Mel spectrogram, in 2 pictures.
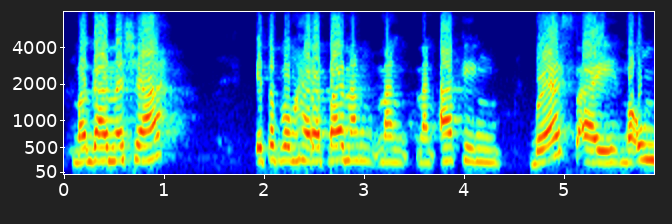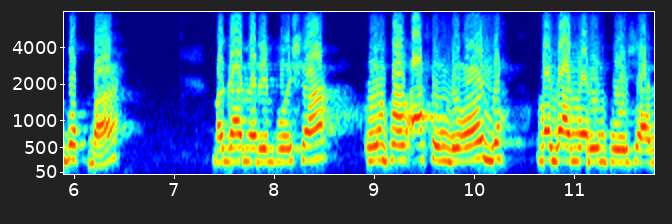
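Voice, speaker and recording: A middle-aged woman bishop preaching a testimony sermon, telling her story with lively acted-out quotes. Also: sits high, takes it slowly, pauses often. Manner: animated storytelling that mixes Tagalog and English, with acted-out quotes.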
